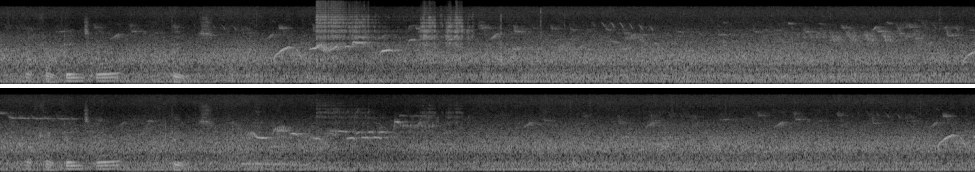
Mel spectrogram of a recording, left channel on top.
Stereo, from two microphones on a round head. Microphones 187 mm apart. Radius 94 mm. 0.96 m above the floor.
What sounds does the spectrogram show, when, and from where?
0.2 s a man speaking: 5° left (ahead or behind)
3.2 s a gunshot: 85° left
